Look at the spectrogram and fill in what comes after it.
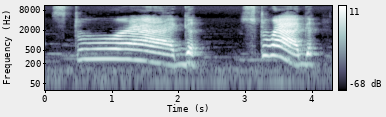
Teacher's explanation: my vowel is going to be short. It's going to say ah, okay? These 3 letters, we're going to hear the individual sounds in these 3 letters, but they are going to blend together to make a unique sound.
